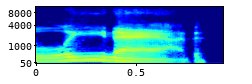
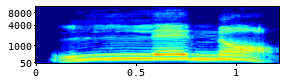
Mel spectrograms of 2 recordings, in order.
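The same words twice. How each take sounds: First: The final D is pronounced, American style. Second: The final D is silent, French style. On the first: "very American" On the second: "you at least didn't pronounce the D, so you really went for it French"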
